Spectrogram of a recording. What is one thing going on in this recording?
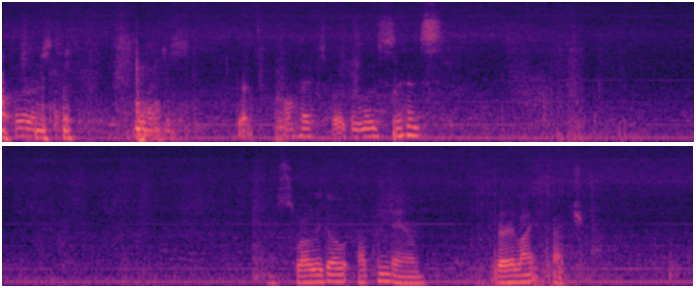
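A man speaks calmly nearby, in short bursts.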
